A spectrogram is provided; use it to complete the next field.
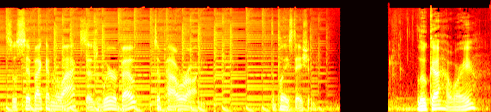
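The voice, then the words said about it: Deeper, under-the-weather voice. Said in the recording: “A little under the weather, so I don't know if my voice is going to sound different to everybody ... your 1-900 voice ... I finally hit puberty. My voice changed.”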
